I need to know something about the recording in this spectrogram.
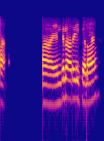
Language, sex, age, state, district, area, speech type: Malayalam, female, 45-60, Kerala, Thiruvananthapuram, urban, conversation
